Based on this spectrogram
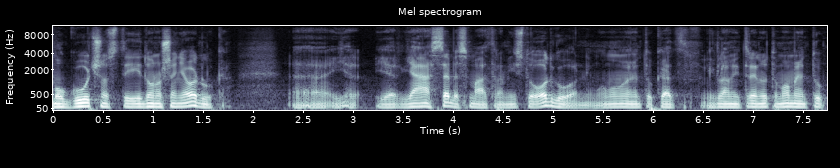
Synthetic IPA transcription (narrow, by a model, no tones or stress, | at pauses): mo̞ɡuːt͡ɕno̞st̪iːd̪o̞noʃeɲao̞d̪lukḁ | jḛɾjeɾjaːse̞be̞smaːt̪ɾamist̪ood̪ɡo̞ʋo̰ɾnḭmṵmo̞ment̪ukad̪jḛɡlˠaʋnit̪ɾenut̪anmo̞ment̪u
